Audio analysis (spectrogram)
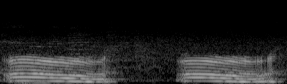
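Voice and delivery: slow growled "R" with tongue pulled back; r sound. Shown as a demonstration. Teacher showing the R sound to learners. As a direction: draw out a long "R". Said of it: "the R sound says".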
